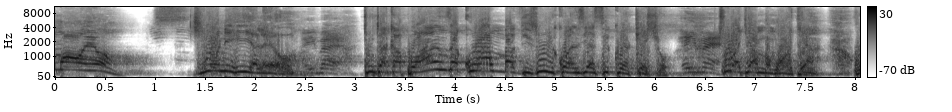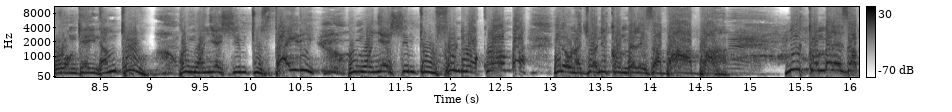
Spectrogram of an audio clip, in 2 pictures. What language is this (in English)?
Swahili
